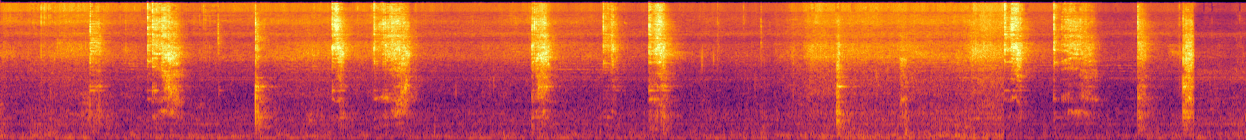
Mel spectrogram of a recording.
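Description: A utensil stirs wilting bottle gourd leaves in a covered pan while cooking a hilsa fish mash, giving irregular bursts of scraping and rustling strokes over a faint, steady background hiss.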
